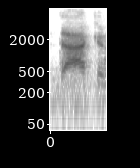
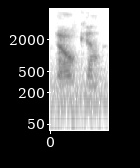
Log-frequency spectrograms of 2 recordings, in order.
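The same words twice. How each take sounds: First: "Dokken" said DAH-ken; short-o Dokken. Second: "Dokken" said DOH-ken; long-o Dokken. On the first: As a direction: say "Dokken" with an open ah in the first syllable. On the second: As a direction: say "Dokken" with a long oh in the first syllable. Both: Shown as a demonstration. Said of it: "is it Dokken or Dokken".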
